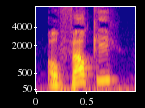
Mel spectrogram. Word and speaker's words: Ofelky: Ofelke? I don't know if I'm pronouncing that name right. – Sounds right. – Ofelke. Peralta. I don't know. How would you... O-F-E-L-K-Y.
